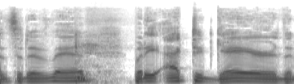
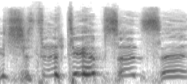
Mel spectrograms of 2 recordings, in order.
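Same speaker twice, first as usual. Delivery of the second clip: put-on very high-pitched, tearful crying sob; 4 dB quieter than usual. Retelling a movie scene: imitating someone crying. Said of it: "he just starts fucking crying".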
